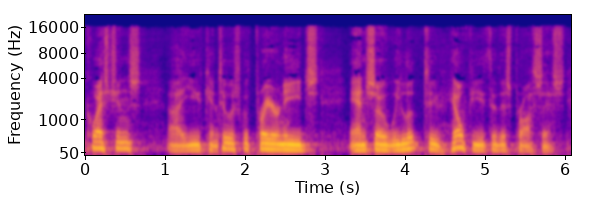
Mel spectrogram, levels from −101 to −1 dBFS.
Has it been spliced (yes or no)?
yes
